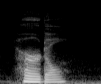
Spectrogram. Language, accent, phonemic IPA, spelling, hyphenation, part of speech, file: English, General American, /ˈhɝd(ə)l/, hurdle, hurd‧le, noun / verb, En-us-hurdle.ogg
- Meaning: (noun) 1. An artificial barrier, variously constructed, over which athletes or horses jump in a race 2. An obstacle, real or perceived, physical or abstract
